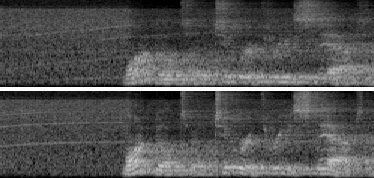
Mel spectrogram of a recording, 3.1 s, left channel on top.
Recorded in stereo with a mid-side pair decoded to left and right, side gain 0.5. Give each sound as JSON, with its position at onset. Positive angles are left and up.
{"t": 1.0, "sound": "a man speaking", "azimuth_deg": -50, "distance_m": 2.5}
